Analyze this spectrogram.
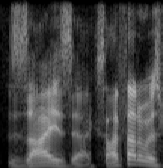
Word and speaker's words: Zzyzx: sign that was zzyzx road and it's actually pronounced zyzex i thought it was pronounced zizzix but it's actually pronounced as isaac so it's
